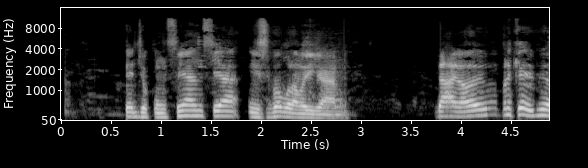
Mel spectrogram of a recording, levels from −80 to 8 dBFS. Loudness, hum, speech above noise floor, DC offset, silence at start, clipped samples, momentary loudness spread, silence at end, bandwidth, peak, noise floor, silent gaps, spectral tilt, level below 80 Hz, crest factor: -14 LUFS; none; 50 dB; under 0.1%; 0.65 s; under 0.1%; 7 LU; 0 s; 11.5 kHz; 0 dBFS; -62 dBFS; none; -5.5 dB/octave; -56 dBFS; 14 dB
